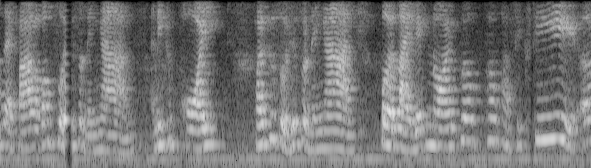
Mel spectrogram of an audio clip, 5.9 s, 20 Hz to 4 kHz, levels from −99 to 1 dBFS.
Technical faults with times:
0.65-0.73 burst of packet loss
5.29-5.35 short concealed packet loss

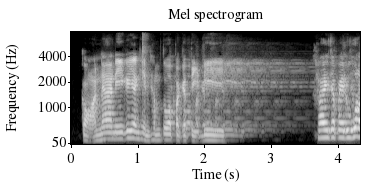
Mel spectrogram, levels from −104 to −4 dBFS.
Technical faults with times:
1.46-4.35 feedback echo between two devices

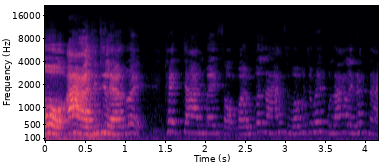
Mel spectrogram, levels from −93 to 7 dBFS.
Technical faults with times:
0.77-1.20 zipper noise

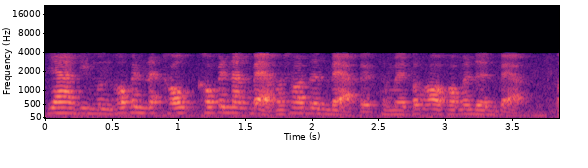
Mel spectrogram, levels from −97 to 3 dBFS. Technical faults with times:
3.76-3.84 comfort noise in place of the background

